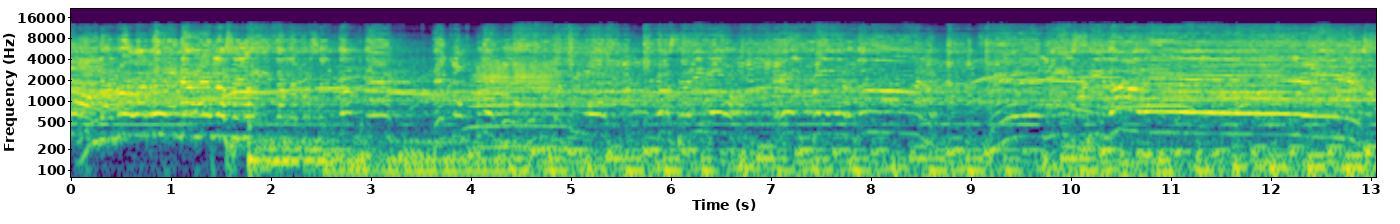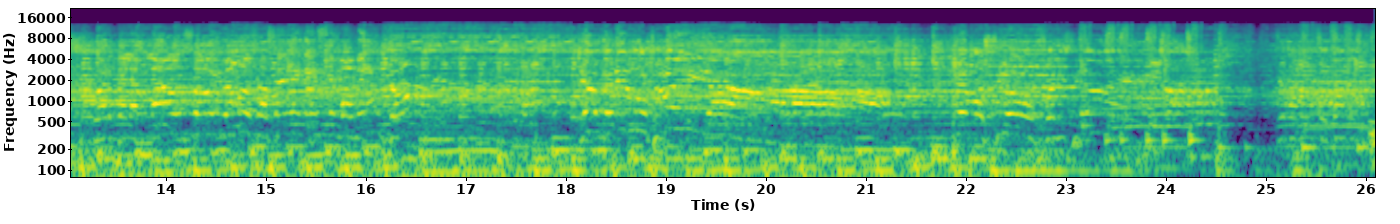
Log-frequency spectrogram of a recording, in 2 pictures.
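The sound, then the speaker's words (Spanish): A loud, sustained crowd roar of cheering and applause at the 2019 Certamen de Belleza beauty pageant, as the first runner-up, representing Cantón Guajiniquil, is announced, with whoops and shouts rising over dense clapping throughout, dipping briefly near the end before swelling again. “Fuerte el aplauso.”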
